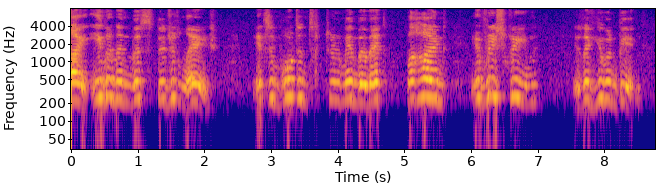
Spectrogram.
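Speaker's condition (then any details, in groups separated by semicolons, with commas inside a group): Quadriplegic cerebral palsy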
